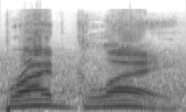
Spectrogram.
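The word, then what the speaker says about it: Bradgley: So it is Bradley. Bradle is what they're saying. How he pronounces it. The one two swing punches it over the back behind the the plate off to the right. One and two. Something's not fixing there. I Okay, this is what they're saying it's pronounced as the one two pitch. swing chops it back. Do it again. So, it's Brad Glay.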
